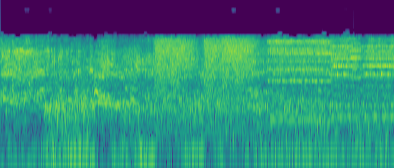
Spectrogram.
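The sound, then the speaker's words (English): A group of men whoops and hollers war cries imitating Comanche yells, a loud, continuous, overlapping din of high yelps and shouts that holds steady for the whole stretch with a rumbling undertone beneath. “Now, here we go. And yell. Yell just like Comanche.”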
